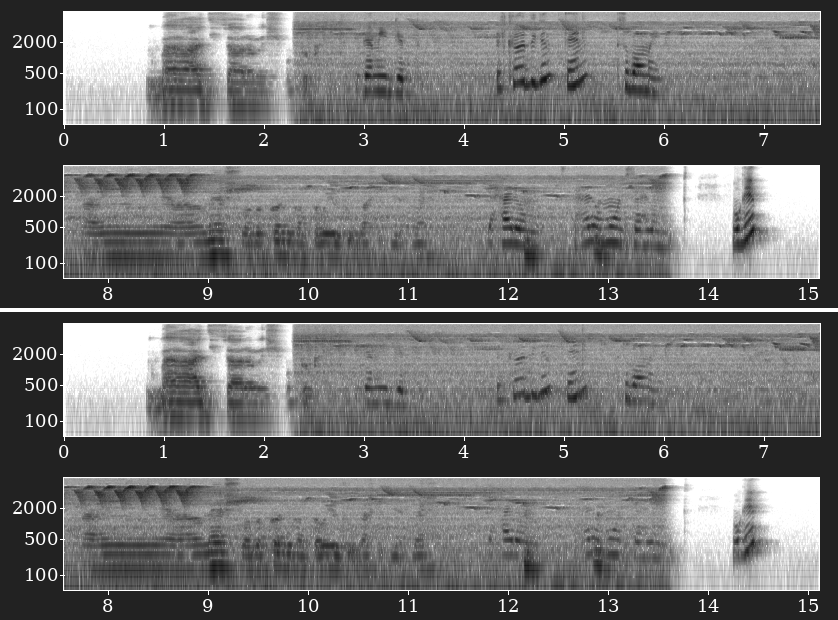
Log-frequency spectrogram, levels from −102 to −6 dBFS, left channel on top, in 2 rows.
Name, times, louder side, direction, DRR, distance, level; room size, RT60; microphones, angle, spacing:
voice 1, 0.8-2.5 7.7-11.3 12.1-12.2 12.8-13.0, right 1 dB, 80° right, 1.5 m, -32 dB
sound 1, 2.3-13.6, right 3 dB, 30° right, 1.0 m, -28 dB
voice 2, 2.9-3.5 4.3-5.3 5.5-6.0 11.8-12.3 12.7-13.6 14.2-14.5, left 6 dB, 90° left, 0.4 m, -28 dB
3.5 x 2.9 x 3.6 m
head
